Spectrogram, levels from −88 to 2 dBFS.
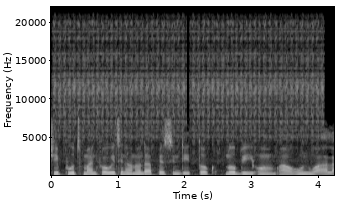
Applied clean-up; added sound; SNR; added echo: none; Bicycle; 12 dB; none.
